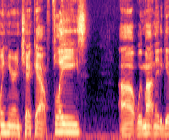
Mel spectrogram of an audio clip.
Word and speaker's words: Fleeze: It's called Fleeze. You know, it's not spelled like the fleas on the dog, but Fleeze, F-L-E-E-Z-E.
